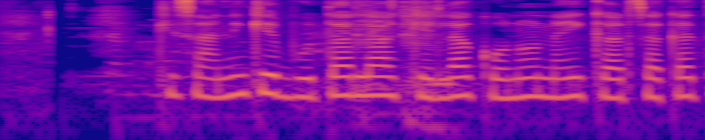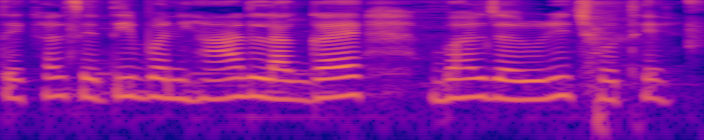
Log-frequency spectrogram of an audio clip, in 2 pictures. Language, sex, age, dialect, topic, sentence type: Chhattisgarhi, female, 18-24, Western/Budati/Khatahi, agriculture, statement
